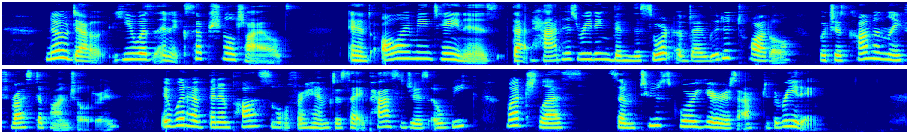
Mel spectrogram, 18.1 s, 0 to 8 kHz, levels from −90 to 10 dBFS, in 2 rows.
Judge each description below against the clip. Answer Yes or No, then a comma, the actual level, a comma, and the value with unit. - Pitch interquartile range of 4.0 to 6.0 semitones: Yes, average, 4.6 semitones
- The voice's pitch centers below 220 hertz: No, high, 245 Hz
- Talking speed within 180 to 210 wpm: No, average, 160 wpm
